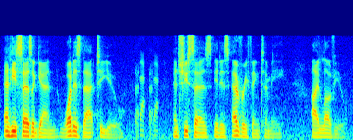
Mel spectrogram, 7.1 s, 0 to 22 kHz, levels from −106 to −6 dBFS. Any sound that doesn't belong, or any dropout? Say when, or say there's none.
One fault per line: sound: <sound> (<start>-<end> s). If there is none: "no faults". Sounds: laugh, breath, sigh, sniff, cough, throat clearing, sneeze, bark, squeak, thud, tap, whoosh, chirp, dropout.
sound: laugh (2.7-3.2 s)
